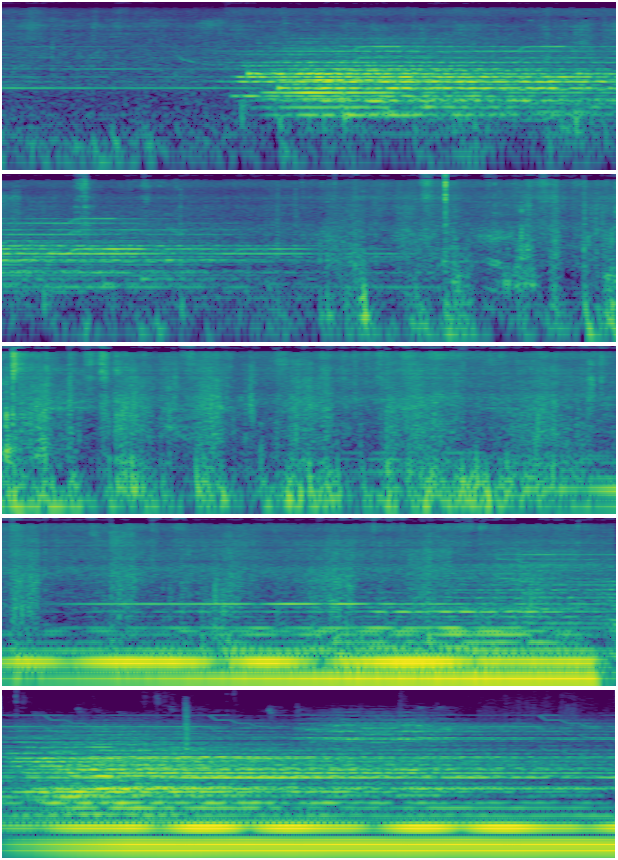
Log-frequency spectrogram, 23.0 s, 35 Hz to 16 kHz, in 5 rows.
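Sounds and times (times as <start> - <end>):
footsteps in snow: 0.0 - 18.4
music with deep pulsing bass: 12.0 - 23.0.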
